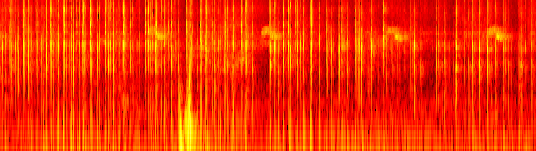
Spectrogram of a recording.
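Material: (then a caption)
Cardboard. Long dark nails rapidly tap and scratch a small, hollow, white printed cardboard cosmetic box held up in the air. The result is a dense run of short, dry clicks and scratchy rustles, with one louder hollow thump near the middle.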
